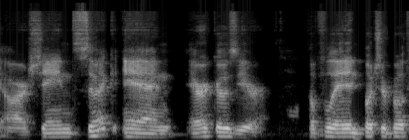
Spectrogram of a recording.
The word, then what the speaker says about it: Osier: It's pronounced Osier. Osier.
